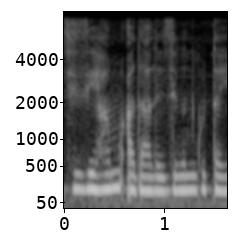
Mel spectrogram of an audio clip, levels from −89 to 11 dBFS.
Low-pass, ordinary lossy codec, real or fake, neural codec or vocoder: 7.2 kHz; none; real; none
